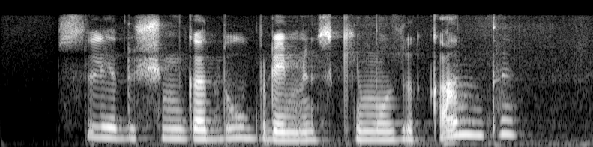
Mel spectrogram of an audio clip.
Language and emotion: Russian, neutral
